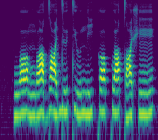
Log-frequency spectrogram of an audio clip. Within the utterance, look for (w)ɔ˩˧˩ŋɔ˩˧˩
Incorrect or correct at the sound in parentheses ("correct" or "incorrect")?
correct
